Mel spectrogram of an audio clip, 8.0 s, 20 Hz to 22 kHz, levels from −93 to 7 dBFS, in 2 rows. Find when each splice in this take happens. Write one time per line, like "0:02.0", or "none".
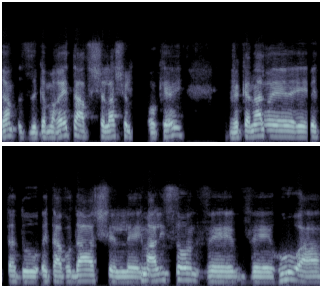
0:01.6
0:03.3
0:03.8
0:05.1
0:05.7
